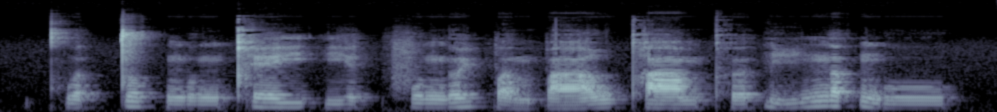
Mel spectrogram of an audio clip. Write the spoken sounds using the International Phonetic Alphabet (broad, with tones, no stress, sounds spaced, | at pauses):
kʷʰ ɐ˧ t̚ t̪ ʊ˥ k̚ ŋ ʊ˨ ŋ pʰ e˥ j | j ɪ˨ k̚ f ʊ˧ ŋ ɵ˥ ɥ p ɐ˨˩ m p aː˨˥ w pʰ aː˧ m pʰ ɵ˨˥ t̚ iː˨˥ ŋ ɐ˥ t̚ ŋ uː˨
